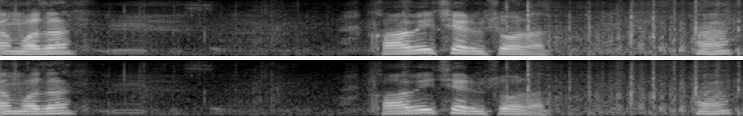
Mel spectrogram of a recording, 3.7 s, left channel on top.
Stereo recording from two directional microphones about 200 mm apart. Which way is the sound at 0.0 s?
15° right (ahead or behind).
